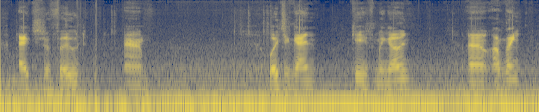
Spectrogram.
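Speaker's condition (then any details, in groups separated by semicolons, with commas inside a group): MND; synthetic voice from banked voice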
